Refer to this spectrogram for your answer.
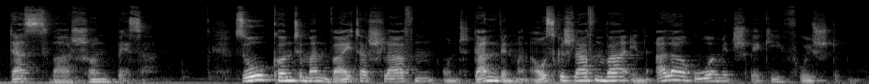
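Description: A man reading a children's storybook aloud in a lively, expressive manner. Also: medium pitch. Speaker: narrator.

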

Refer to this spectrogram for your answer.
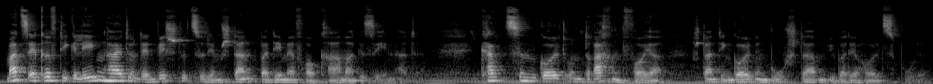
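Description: A man narrating a children's audiobook in an expressive storytelling manner. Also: fairly low pitch, brisk, few pauses, a little hiss or hum.

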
